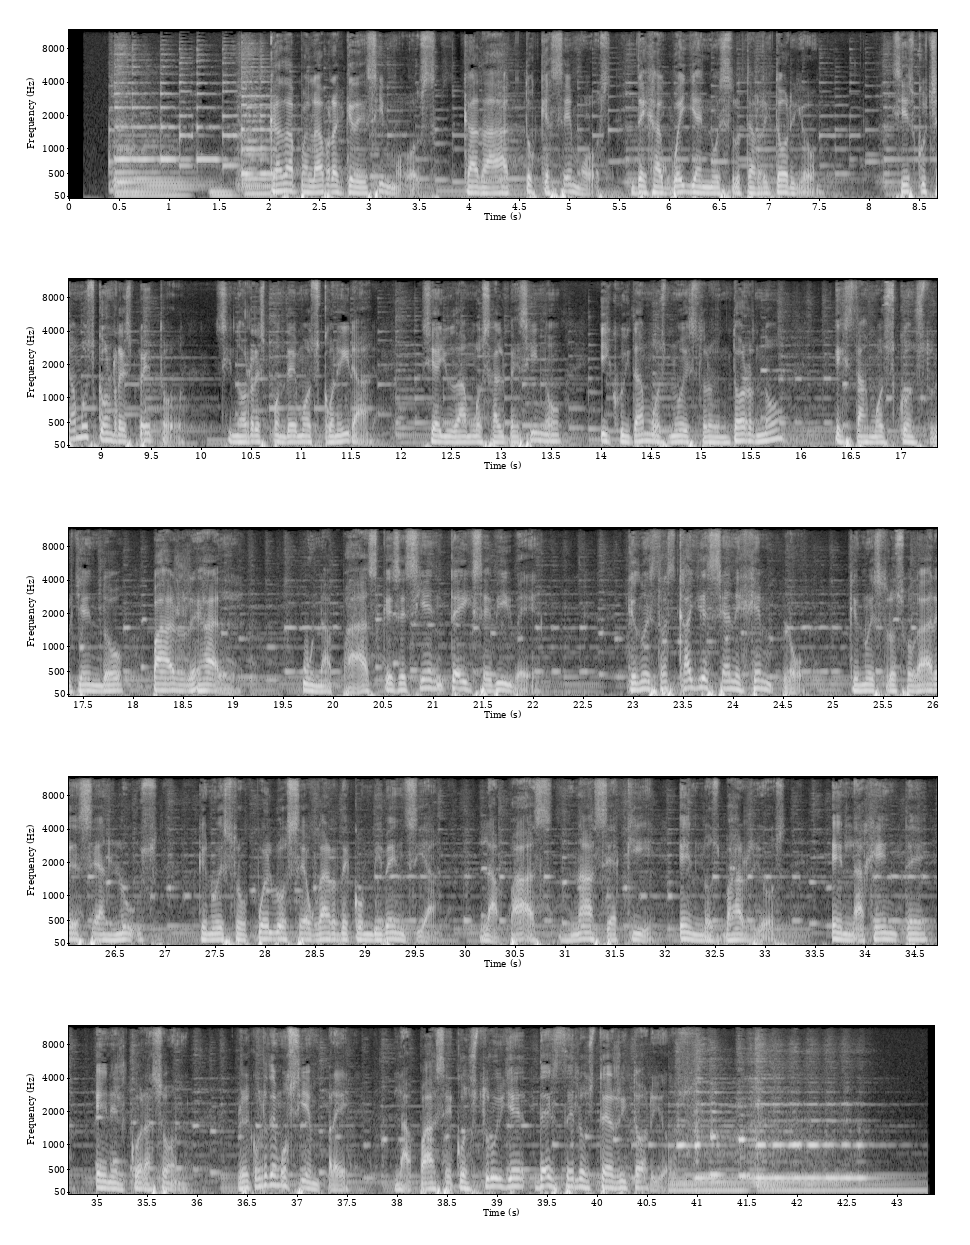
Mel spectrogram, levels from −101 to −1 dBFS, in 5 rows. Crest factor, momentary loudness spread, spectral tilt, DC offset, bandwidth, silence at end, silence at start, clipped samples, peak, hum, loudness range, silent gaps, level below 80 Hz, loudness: 18 dB; 11 LU; -5.5 dB/octave; under 0.1%; 12 kHz; 0.05 s; 0.4 s; under 0.1%; -2 dBFS; none; 2 LU; none; -28 dBFS; -20 LUFS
